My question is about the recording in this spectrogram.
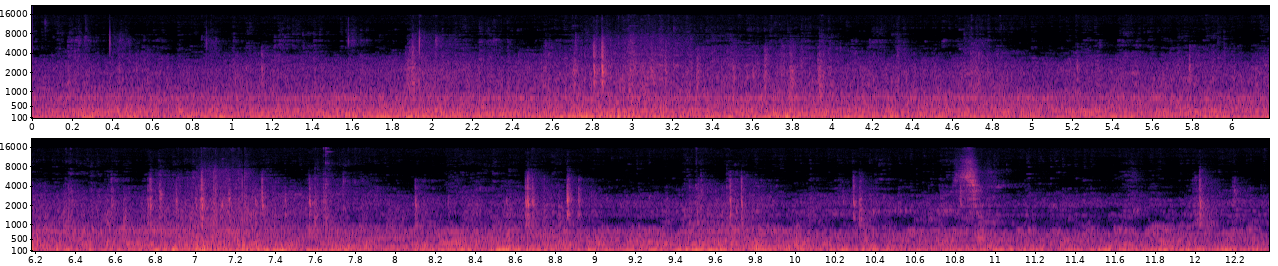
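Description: Car driving, heard from inside the cabin: a steady low rumble of engine and tyres on the road, with a few faint clicks and rattles.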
